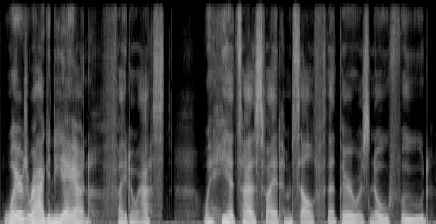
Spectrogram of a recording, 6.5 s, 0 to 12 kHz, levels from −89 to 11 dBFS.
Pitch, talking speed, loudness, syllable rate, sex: 195 Hz, 135 wpm, -18 LUFS, 4.2 syllables/s, female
